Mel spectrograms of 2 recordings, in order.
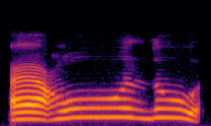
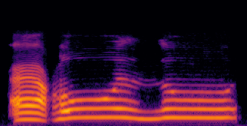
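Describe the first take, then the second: Both takes have the same delivery.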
